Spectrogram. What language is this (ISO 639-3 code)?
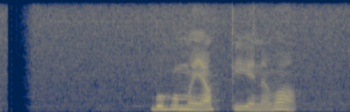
sin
